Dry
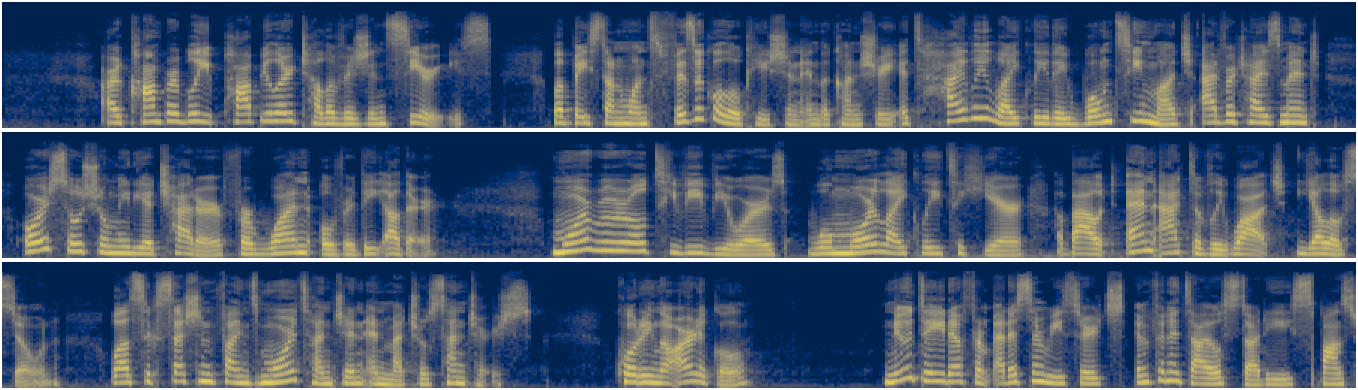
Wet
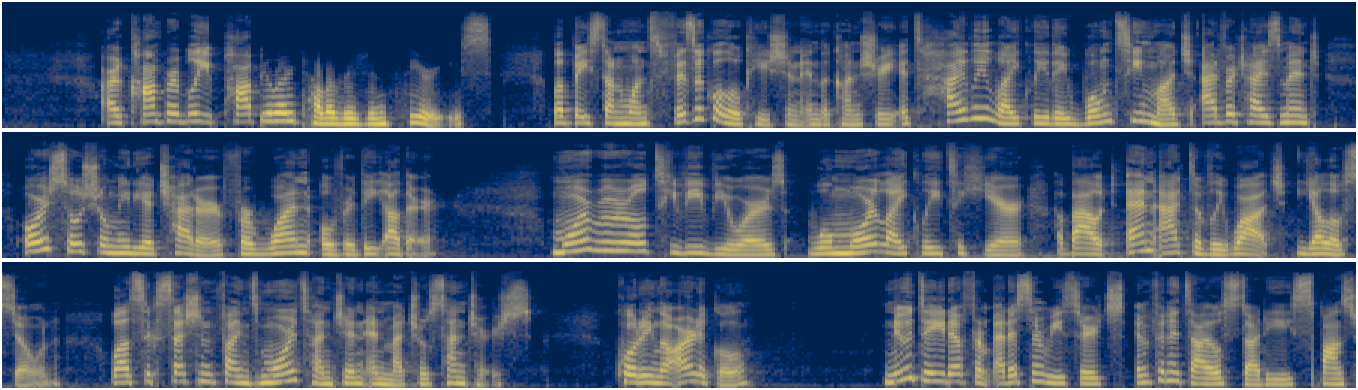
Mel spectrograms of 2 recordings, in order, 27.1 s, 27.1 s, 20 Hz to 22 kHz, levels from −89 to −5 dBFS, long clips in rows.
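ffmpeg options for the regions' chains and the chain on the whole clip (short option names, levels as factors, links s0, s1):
-filter_complex "[0:a]asettb=1/sr,asplit=3[s0][s1][s2];[s0]atrim=end=1.724[s3];[s1]atrim=start=1.72:end=3.06,asetpts=PTS-STARTPTS,afade=t=in:d=0.004:c=qsin,afade=t=out:st=1.336:d=0.004:c=qsin,lowpass=f=1000:w=0.5412,lowpass=f=1000:w=1.3066,acontrast=82[s4];[s2]atrim=start=3.056[s5];[s3][s4]acrossfade=d=0.004:c1=hsin:c2=qsin[s6];[s6][s5]acrossfade=d=0.004:c1=qsin:c2=hsin,highpass=81,equalizer=f=240:w=6.4:g=-13"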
